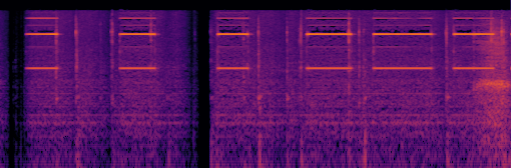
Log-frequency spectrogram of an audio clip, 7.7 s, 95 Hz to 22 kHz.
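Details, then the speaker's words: Multimeter continuity beeps while probing wiring (green wire at C6, expected T12 centre tap) in a 1944 wartime civilian radio receiver still not working after valve replacement: clear high-pitched half-second beeps, about six in eight seconds. "um just put the multimeter on continuity a minute just so you can hear what I'm doing"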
